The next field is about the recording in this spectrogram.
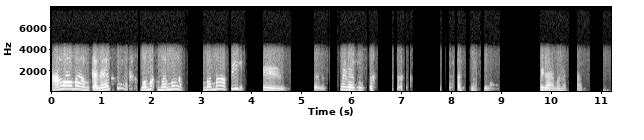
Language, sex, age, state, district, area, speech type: Sanskrit, female, 45-60, Maharashtra, Nagpur, urban, conversation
